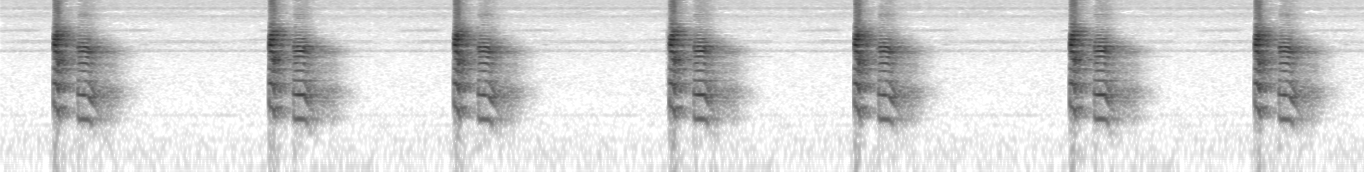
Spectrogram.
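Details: Tokay gecko calling in a steady series: seven loud, harsh two-part calls spaced about two seconds apart. Each call has a sharp clipped first syllable followed by a longer, slightly lower second note, with silence between calls.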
